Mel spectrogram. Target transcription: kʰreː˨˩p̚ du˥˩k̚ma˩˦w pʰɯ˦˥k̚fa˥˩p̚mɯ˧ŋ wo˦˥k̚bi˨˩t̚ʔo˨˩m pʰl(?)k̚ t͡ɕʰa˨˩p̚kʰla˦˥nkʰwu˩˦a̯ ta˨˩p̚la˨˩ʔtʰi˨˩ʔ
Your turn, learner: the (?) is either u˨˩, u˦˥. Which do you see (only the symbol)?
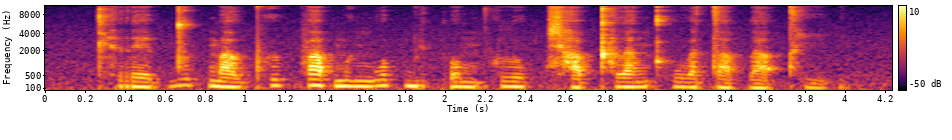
u˨˩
